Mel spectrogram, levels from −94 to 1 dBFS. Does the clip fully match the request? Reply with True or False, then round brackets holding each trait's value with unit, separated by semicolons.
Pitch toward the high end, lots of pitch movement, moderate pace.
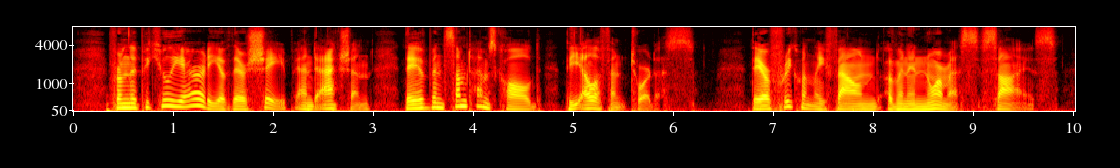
False (115 Hz; 8.4 semitones; 145 wpm)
